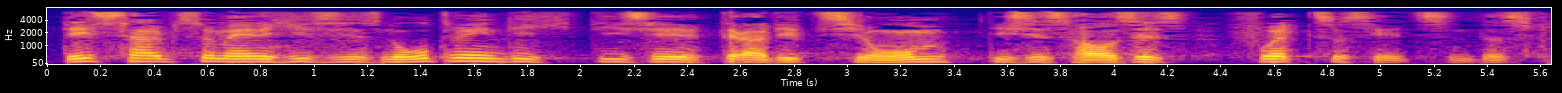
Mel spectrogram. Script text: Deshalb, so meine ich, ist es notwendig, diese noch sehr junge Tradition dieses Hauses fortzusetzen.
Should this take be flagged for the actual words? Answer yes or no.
yes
